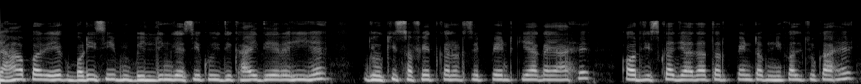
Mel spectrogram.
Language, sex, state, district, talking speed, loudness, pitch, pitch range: Hindi, male, Bihar, Gaya, 200 wpm, -20 LUFS, 215 Hz, 205-225 Hz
